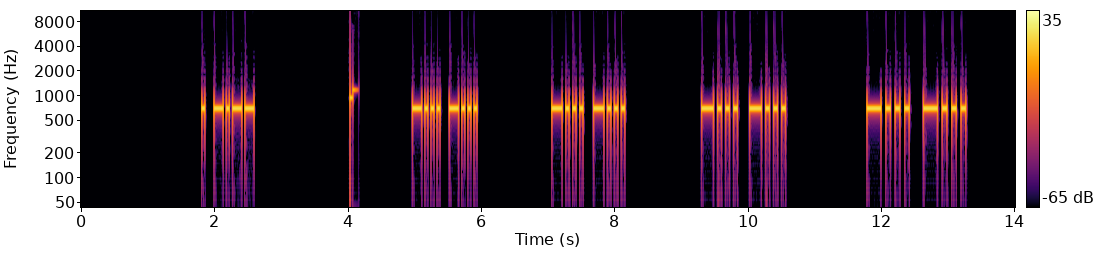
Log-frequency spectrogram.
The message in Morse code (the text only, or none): EY BB BB BB BB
